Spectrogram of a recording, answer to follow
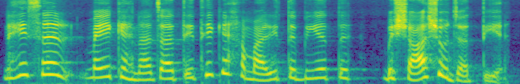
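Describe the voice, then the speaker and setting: A woman's voice: high voice, big pitch swings, normal speed, dark tone, voice pushed up. A woman narrator voicing a flustered, talkative young woman secretary in a romance story read aloud.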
